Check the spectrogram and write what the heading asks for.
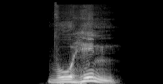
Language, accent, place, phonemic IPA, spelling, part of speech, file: German, Germany, Berlin, /voˈhɪn/, wohin, adverb, De-wohin.ogg
- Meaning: where to, whither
